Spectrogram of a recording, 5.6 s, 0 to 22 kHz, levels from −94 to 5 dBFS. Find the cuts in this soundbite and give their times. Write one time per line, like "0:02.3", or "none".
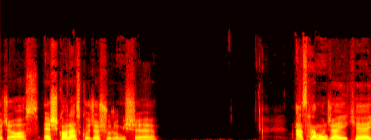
none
